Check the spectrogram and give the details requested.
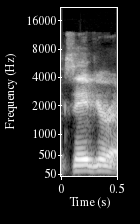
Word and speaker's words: Xavier: talk about Xavier Edwards I think that's the right American pronunciation is that correct let's start Xavier is that right yes Xavier Edwards I've struggled with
